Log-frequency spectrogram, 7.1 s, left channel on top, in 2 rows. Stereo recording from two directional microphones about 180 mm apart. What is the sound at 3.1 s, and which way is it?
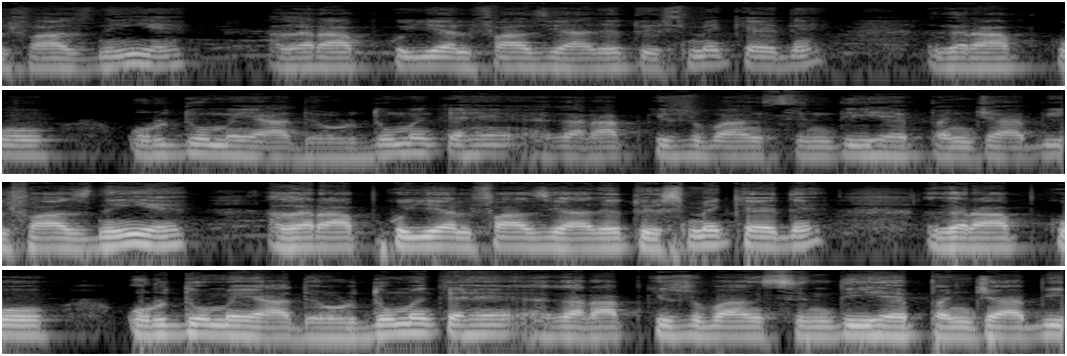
Speech, 35° right (ahead or behind).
